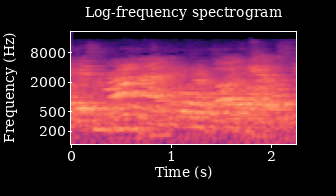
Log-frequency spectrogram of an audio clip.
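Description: Children's voices and chatter, with no words clear.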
